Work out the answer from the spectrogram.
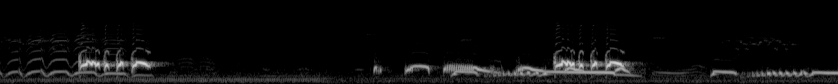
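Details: Local zebra doves singing briskly, used as master song to coax lazy or moulting doves to sing: bursts of loud, bubbly trilled cooing twice, between softer rising hoots and purring rolls, with a steady low hum early on.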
